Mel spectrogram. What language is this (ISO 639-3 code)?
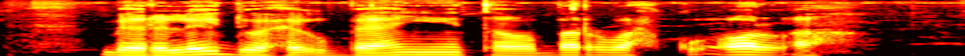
som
